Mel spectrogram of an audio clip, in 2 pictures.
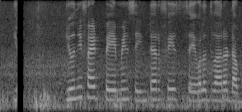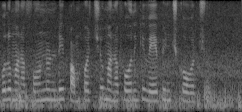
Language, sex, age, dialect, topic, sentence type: Telugu, male, 31-35, Telangana, banking, statement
